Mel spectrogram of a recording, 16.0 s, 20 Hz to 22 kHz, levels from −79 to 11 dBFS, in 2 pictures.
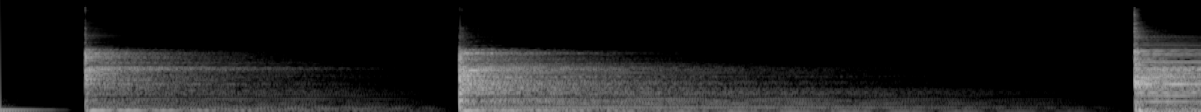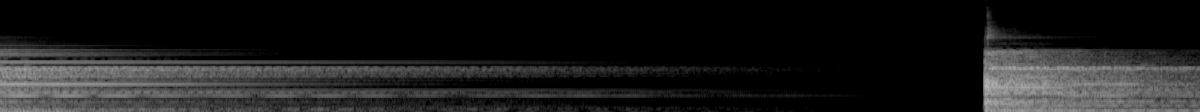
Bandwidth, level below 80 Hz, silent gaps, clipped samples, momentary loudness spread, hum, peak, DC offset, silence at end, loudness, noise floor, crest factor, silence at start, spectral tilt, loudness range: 15.5 kHz; -42 dBFS; 14.45-14.56 s; under 0.1%; 26 LU; none; 0 dBFS; under 0.1%; 0 s; -21 LUFS; -88 dBFS; 26 dB; 0 s; -4.5 dB/octave; 19 LU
